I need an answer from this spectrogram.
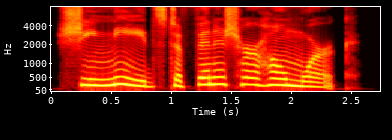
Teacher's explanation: The important words are needs, finish, and homework.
